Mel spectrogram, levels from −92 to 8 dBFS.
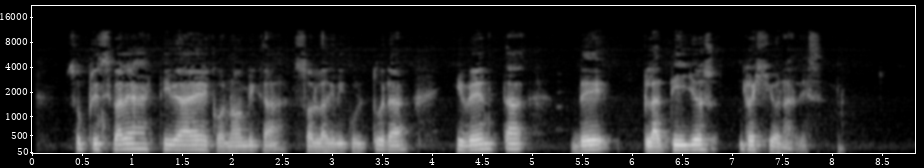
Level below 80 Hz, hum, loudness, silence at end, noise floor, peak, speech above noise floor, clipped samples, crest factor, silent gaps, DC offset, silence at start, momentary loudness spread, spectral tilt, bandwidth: -64 dBFS; none; -20 LUFS; 0.75 s; -69 dBFS; -2 dBFS; 50 dB; under 0.1%; 18 dB; none; under 0.1%; 0.35 s; 13 LU; -8 dB/octave; 10 kHz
